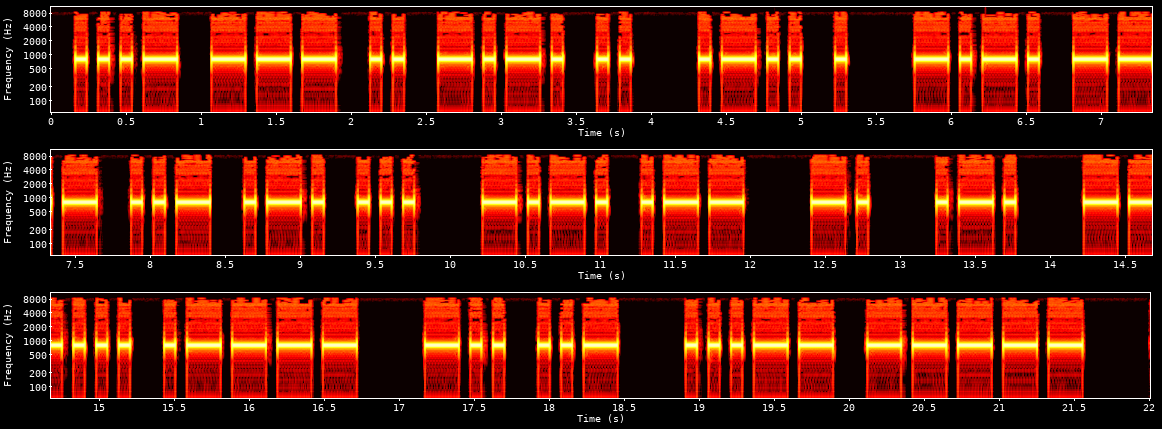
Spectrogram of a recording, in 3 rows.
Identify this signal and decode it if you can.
Morse code, heard as a keyed tone, about 16 wpm, 800 Hz. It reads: VOICI LE COURS CW NR 71 DU 30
